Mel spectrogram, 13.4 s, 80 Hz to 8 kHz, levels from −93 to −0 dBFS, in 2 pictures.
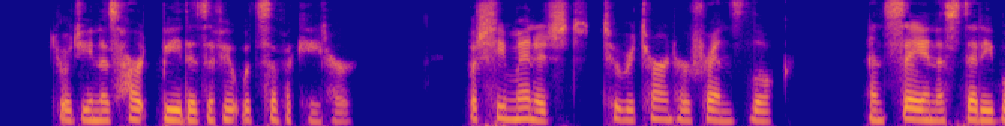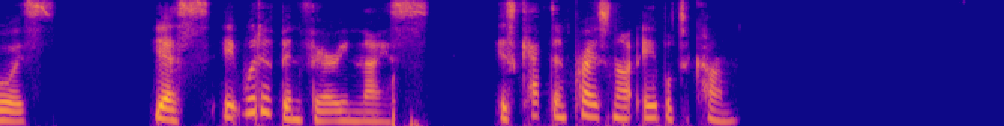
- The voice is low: No, medium, 185 Hz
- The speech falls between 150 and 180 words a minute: Yes, average, 165 wpm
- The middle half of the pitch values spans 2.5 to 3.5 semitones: Yes, average, 2.8 semitones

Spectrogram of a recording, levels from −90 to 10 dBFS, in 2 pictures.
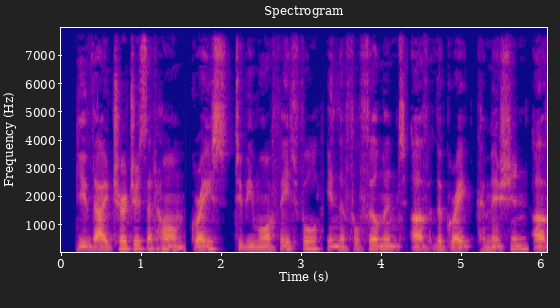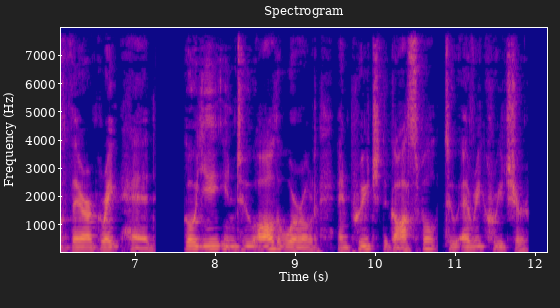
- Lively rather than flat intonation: No, average, 3.1 semitones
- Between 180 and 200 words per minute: No, average, 170 wpm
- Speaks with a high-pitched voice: No, low, 110 Hz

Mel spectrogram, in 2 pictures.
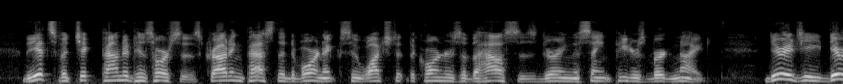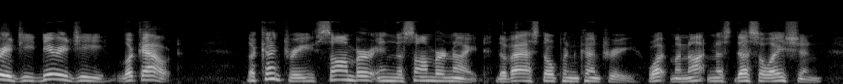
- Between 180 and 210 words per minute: No, average, 145 wpm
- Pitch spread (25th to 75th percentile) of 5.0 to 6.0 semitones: No, average, 3.1 semitones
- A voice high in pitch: No, medium, 160 Hz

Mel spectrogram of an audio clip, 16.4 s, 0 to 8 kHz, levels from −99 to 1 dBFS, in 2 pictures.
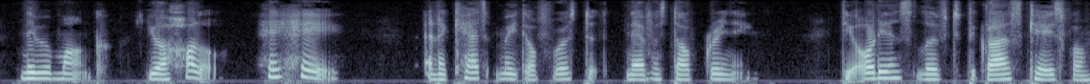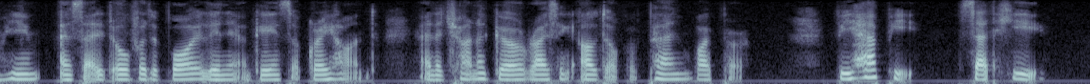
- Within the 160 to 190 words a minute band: Yes, average, 170 wpm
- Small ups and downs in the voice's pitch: Yes, narrow, 2.3 semitones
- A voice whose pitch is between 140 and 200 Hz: Yes, medium, 185 Hz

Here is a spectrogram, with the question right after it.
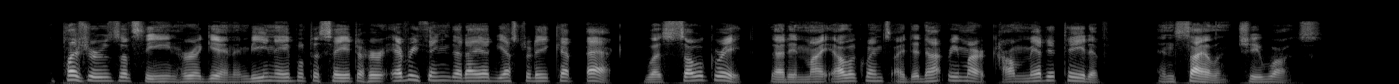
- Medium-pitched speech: Yes, medium, 150 Hz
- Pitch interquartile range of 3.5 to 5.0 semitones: No, wide, 5.4 semitones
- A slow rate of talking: No, average, 165 wpm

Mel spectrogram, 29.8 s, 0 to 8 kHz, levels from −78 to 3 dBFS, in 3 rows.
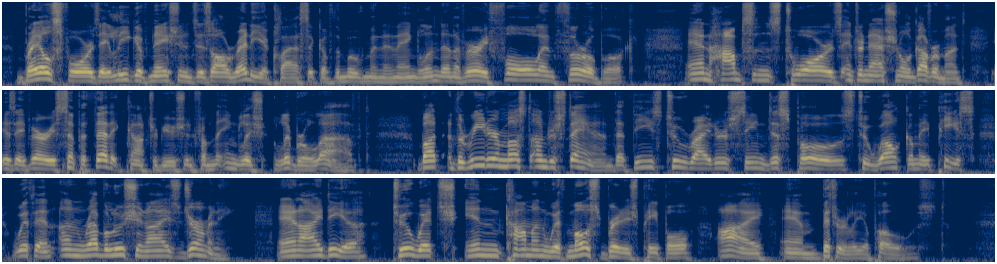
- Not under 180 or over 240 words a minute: No, average, 140 wpm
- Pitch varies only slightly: No, average, 5.1 semitones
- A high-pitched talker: No, low, 135 Hz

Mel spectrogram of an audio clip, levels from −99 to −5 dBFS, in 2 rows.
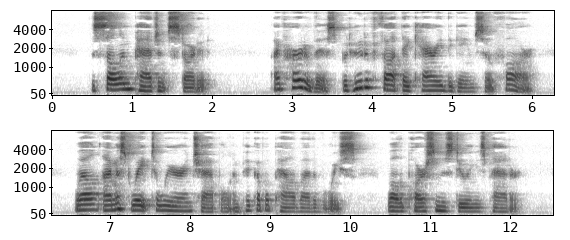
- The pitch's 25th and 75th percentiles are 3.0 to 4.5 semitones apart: No, average, 5.2 semitones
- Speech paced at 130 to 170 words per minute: No, average, 200 wpm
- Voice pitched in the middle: Yes, medium, 160 Hz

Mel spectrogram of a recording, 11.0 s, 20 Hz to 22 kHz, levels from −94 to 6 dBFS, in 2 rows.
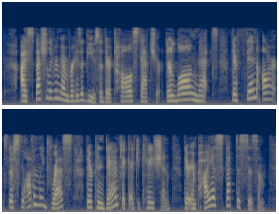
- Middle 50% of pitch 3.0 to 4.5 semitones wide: No, wide, 5.4 semitones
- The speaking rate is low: Yes, slow, 130 wpm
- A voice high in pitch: Yes, high, 205 Hz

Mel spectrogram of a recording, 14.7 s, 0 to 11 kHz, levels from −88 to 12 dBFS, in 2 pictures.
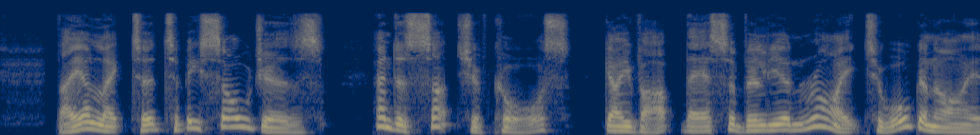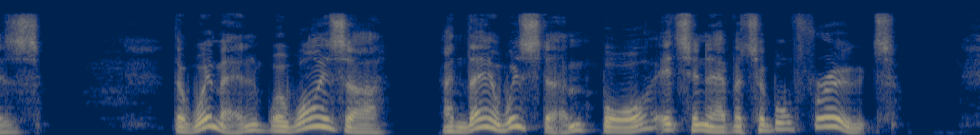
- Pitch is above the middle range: No, low, 125 Hz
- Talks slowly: Yes, slow, 115 wpm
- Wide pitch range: Yes, wide, 8.7 semitones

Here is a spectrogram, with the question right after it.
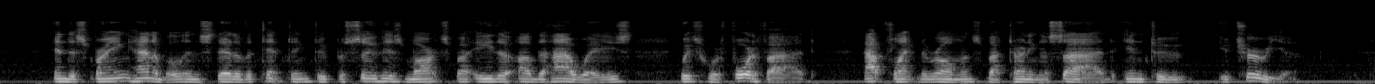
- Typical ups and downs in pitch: No, narrow, 1.9 semitones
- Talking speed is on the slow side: Yes, slow, 120 wpm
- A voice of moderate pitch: No, low, 125 Hz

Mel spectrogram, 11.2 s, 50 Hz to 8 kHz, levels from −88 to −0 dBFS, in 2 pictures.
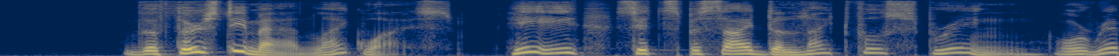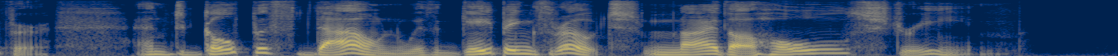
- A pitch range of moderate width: No, wide, 6.5 semitones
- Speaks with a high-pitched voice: No, medium, 170 Hz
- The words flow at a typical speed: No, slow, 115 wpm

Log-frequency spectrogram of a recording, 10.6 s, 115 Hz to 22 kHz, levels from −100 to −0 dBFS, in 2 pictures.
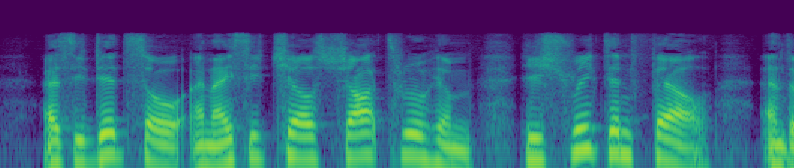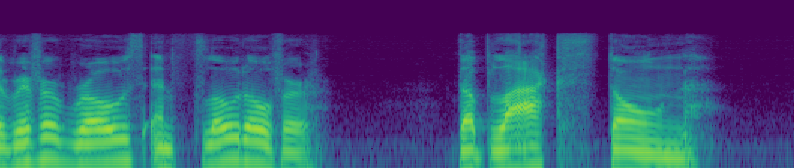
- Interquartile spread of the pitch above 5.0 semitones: Yes, wide, 5.5 semitones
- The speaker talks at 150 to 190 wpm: No, slow, 135 wpm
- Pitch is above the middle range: No, low, 135 Hz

